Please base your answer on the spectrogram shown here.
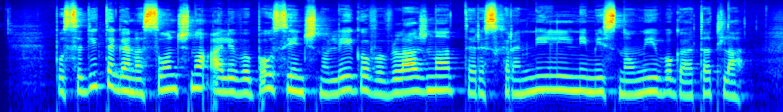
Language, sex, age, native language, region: Slovenian, female, 18-29, Slovenian, Savinja region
